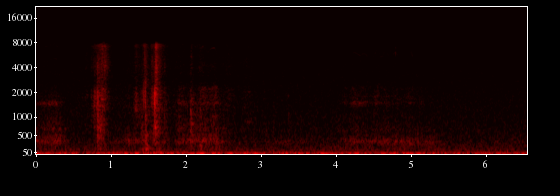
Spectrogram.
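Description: Near silence: room tone with a few faint short clicks, about a second in and again half a second later.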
